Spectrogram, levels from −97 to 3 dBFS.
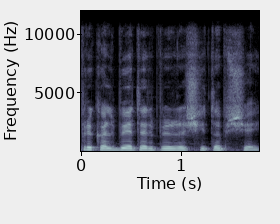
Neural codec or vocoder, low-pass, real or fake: none; 10.8 kHz; real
